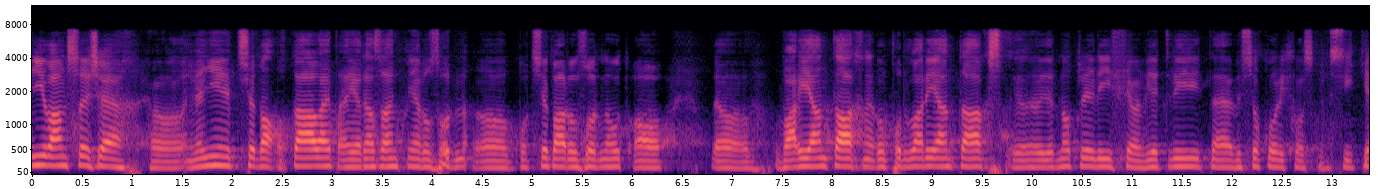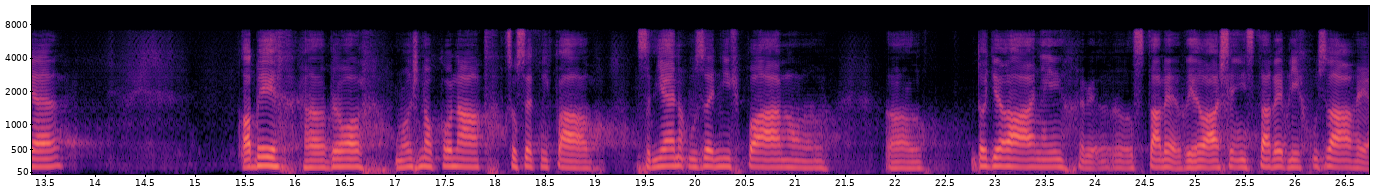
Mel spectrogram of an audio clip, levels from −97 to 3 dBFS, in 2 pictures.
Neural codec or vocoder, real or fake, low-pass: codec, 16 kHz, 1 kbps, FunCodec, trained on Chinese and English, 50 frames a second; fake; 7.2 kHz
